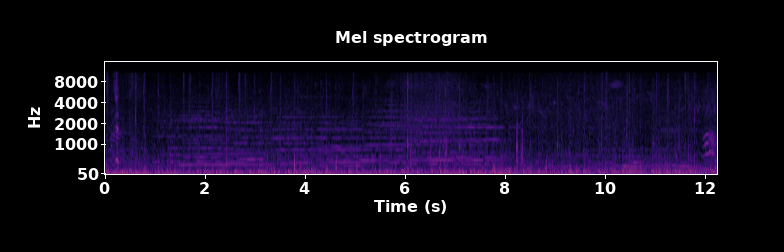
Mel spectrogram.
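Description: Steady clip-clop of a horse's hooves at a gallop in the video game Kingdom Come: Deliverance, continuous and rhythmic, with clattering noise and shouting voices mixed in.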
